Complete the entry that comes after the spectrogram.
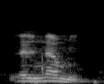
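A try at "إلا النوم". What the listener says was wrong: Mais le ila est devant un alif lam ici du alif lam de l'article. Voilà, tu vas faire la shadda. tu vas prononcer le shadda de la lettre shamsiya qui est nun. voilà, ma ana fi hajatin illa ila naomi.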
